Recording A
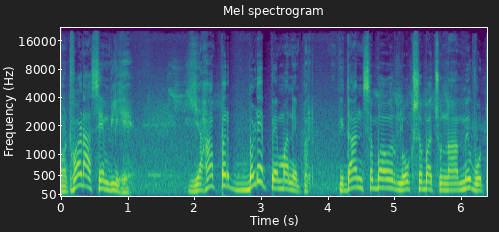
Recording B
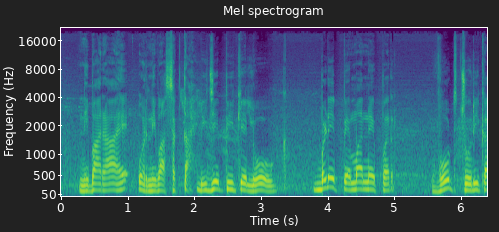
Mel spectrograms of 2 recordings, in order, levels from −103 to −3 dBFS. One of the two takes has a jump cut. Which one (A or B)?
B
